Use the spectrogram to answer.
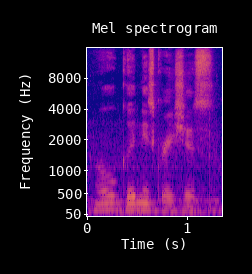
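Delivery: soft exasperated sigh of words; muttered exasperation. Real, not acted. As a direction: mutter it under your breath. Formula error, mutters to self.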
